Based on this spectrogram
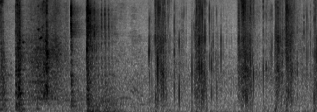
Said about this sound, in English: I follow, shuffling awkwardly between the tables on my crutch. I'm still getting used to using it.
